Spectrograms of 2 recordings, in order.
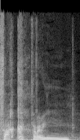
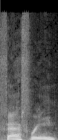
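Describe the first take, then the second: First: The middle consonant is a K sound. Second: The middle consonant is an F sound. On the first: The speaker calls it right. "but it's Fakreen" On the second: The speaker calls it wrong. "It looks like Fafreen"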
